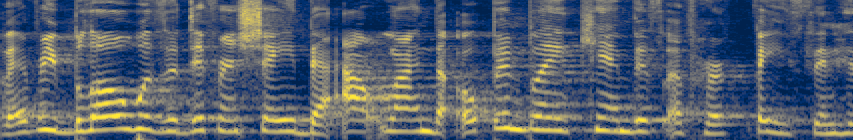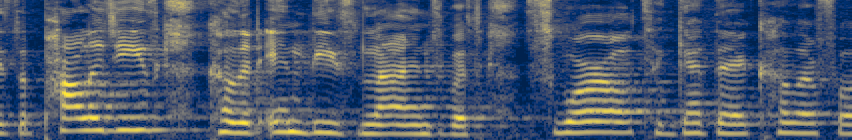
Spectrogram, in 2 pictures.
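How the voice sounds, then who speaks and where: A woman performing spoken word poetry in a dramatic, rhythmic delivery with deliberate pauses and swells. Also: a little high, fairly bright tone. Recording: echoey hall with long reverb.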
